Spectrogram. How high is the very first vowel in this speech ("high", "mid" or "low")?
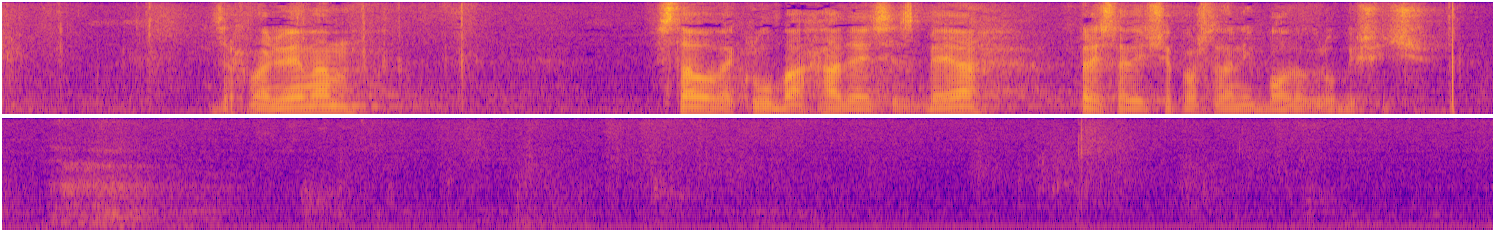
low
